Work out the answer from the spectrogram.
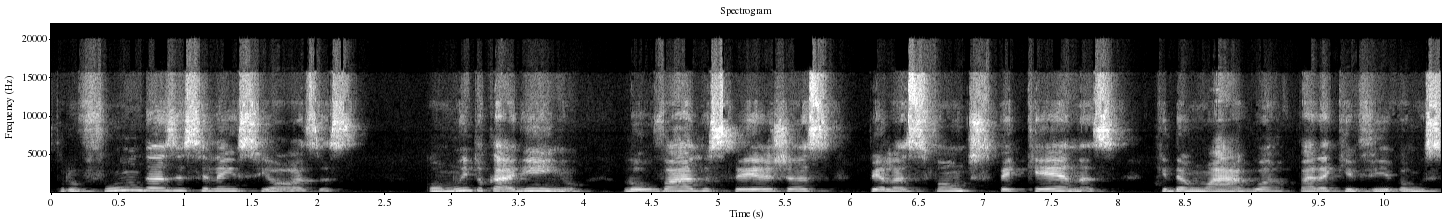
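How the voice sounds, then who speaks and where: A woman reads a prayer gently. Her voice is mid-pitched and her pace is slow. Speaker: prayer reader. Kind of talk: reading a prayer aloud.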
